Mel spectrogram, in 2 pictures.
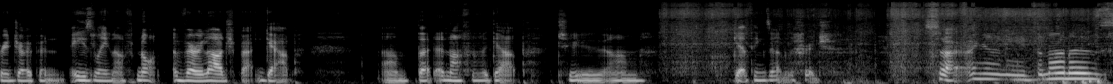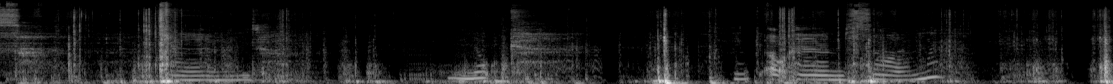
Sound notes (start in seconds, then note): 6.6 bag rustles again; 11.3 bag rustles more; 14.6 velcro; 16.8 lid shuts; 20.0 clunking inside fridge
